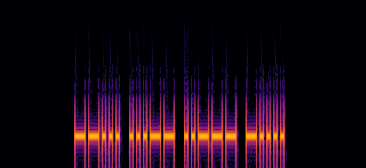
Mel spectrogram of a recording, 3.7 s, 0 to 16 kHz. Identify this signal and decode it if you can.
Morse code, heard as a keyed tone, about 34 wpm, 700 Hz. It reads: 7326
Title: Common Cut Numbers - 4-Digit 35wpm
